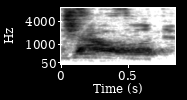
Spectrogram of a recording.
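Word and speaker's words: João: figure out with her, how do you say that? J-O. She thought it was like wow. Could you imagine naming your son wow? So she actually said Jow.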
